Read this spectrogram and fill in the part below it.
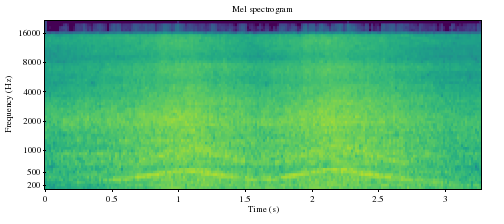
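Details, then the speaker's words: Mitsubishi Pajero diesel after fixing a fuel tank issue that starved the engine of fuel and caused a no-start: revs up twice and drops back cleanly, smooth and even with no misfire or knock; sounds healthy. "sounds good let's take it for a test drive and see what happens but yeah sounds good right so there we go it's made a huge difference it's amazing a diesel engine actually getting diesel how much difference it can make"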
